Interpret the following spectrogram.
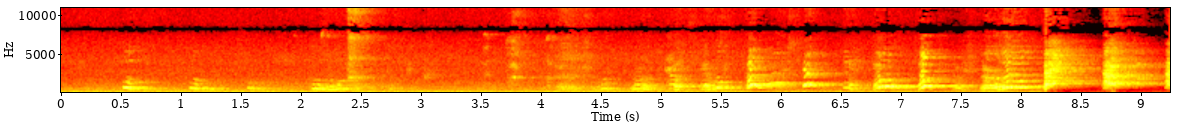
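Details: Shih Tzu during eye contact training, giving short yips and barks that start sparse and then come in a quicker burst of sharp, repeated calls over the last few seconds.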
